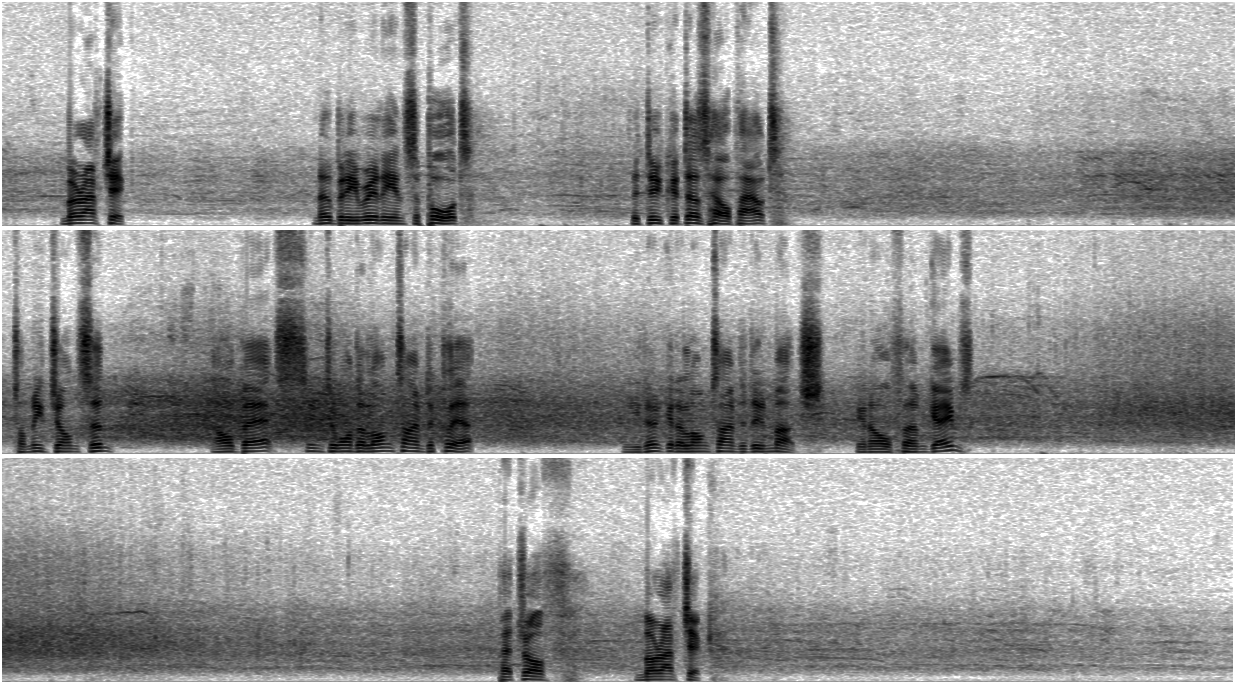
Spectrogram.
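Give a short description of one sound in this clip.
A large crowd roars and cheers in a big stadium, swelling and then slowly fading.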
